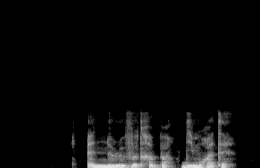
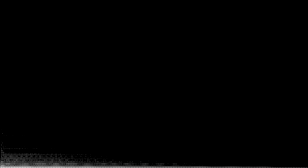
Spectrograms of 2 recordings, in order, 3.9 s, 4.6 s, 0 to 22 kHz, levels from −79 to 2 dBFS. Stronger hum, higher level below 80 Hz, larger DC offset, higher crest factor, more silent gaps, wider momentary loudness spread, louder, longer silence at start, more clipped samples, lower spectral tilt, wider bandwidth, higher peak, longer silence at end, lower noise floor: neither; second, -52 dBFS vs -36 dBFS; neither; second, 12 dB vs 18 dB; neither; second, 9 LU vs 25 LU; first, -14 LUFS vs -29 LUFS; first, 1.3 s vs 0 s; neither; second, -8 dB/octave vs -12.5 dB/octave; first, 7 kHz vs 1.9 kHz; first, -2 dBFS vs -12 dBFS; second, 0.45 s vs 1.7 s; first, -82 dBFS vs -68 dBFS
